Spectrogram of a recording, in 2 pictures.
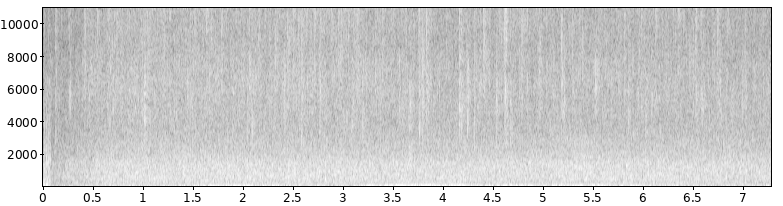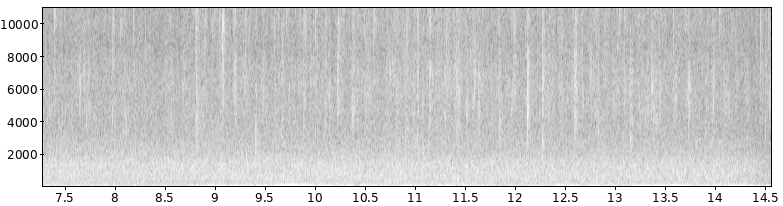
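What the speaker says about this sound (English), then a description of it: "I'm watching the rain on the Tesla." Steady rain patters on the body of a Tesla Model 3 and Model Y parked side by side, a dense even hiss of drops with no voices, lasting throughout at moderate loudness.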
